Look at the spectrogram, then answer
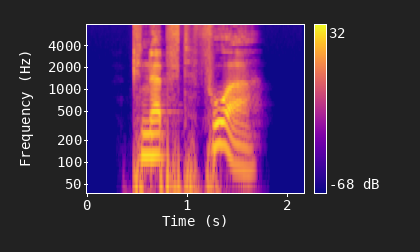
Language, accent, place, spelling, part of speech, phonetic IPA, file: German, Germany, Berlin, knöpft vor, verb, [ˌknœp͡ft ˈfoːɐ̯], De-knöpft vor.ogg
- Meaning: inflection of vorknöpfen: 1. second-person plural present 2. third-person singular present 3. plural imperative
